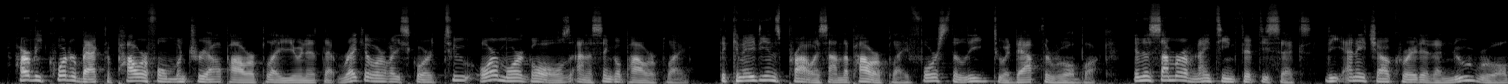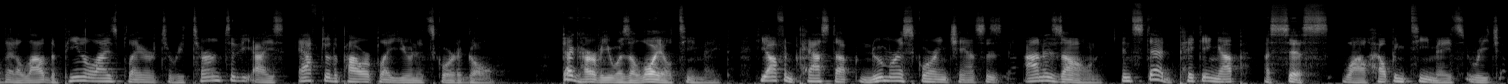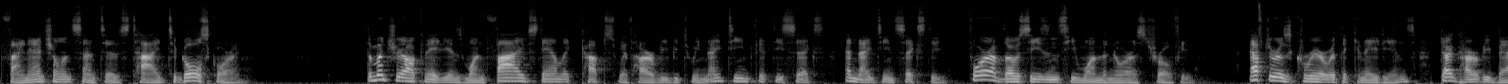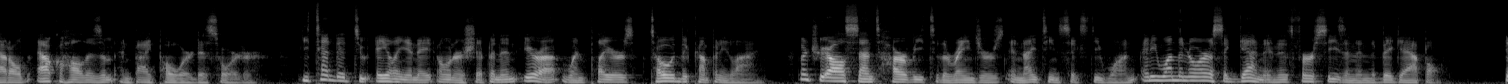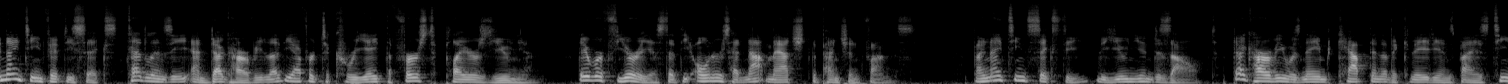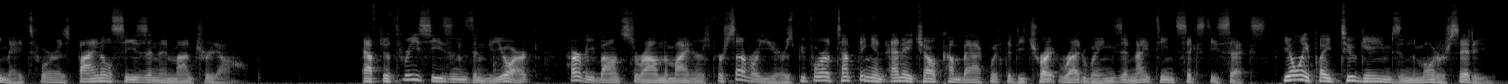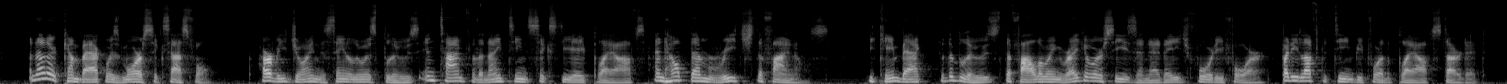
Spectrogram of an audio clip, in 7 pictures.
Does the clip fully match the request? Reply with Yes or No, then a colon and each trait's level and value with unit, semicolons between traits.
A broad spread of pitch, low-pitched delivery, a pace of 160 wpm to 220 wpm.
Yes: wide, 6.8 semitones; low, 115 Hz; average, 165 wpm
